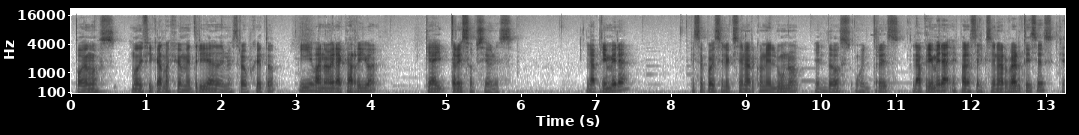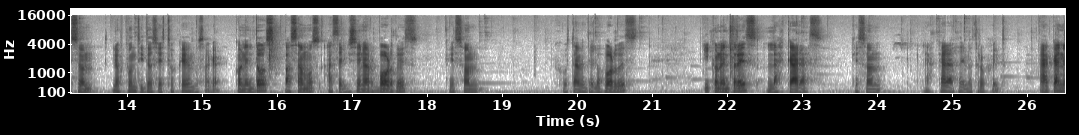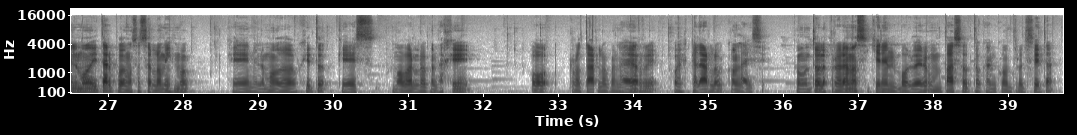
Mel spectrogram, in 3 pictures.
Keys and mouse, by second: 11.2 click, 12.6 middle click, 13.2 click, 14.0 click, 14.3 middle click, 15.1 middle click, 15.9 2, 16.7-17.2 middle drag, 17.7 click, 18.0 middle drag, 18.7 drag, 19.1-19.5 middle drag, 20.6 click, 21.1 middle click, 22.0 3, 22.8 click, 24.3 middle click, 24.6 click, 24.9 click, 25.5-25.8 middle drag, 26.1 middle click, 26.5 shift+middle click, 27.2 middle click, 30.4 g, 39.0 ctrl+z.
